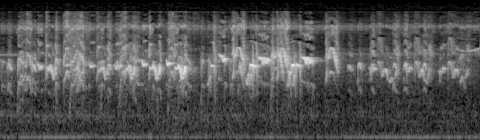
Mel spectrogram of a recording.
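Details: Sooty-headed bulbul, from a comparison of kept and wild birds, giving quick bubbly chirping phrases of short bright notes, strung together over nearly five seconds, with a low steady hum underneath.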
